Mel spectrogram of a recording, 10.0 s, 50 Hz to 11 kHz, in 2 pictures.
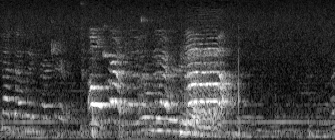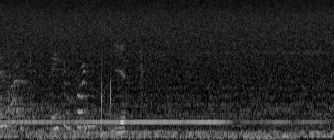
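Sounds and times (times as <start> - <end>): low background hum: 0.0 - 10.0.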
